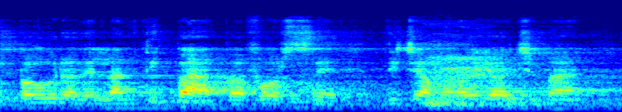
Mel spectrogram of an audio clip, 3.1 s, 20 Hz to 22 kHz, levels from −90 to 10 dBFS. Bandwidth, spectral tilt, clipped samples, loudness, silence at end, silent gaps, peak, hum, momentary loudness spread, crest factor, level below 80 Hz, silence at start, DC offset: 13.5 kHz; -2 dB/octave; under 0.1%; -32 LUFS; 0 s; none; -12 dBFS; none; 11 LU; 20 dB; under -90 dBFS; 0 s; under 0.1%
